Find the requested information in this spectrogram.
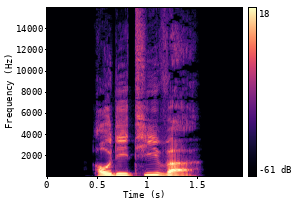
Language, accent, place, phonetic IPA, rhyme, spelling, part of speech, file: German, Germany, Berlin, [aʊ̯diˈtiːvɐ], -iːvɐ, auditiver, adjective, De-auditiver.ogg
- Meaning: inflection of auditiv: 1. strong/mixed nominative masculine singular 2. strong genitive/dative feminine singular 3. strong genitive plural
